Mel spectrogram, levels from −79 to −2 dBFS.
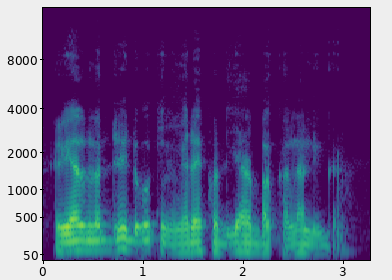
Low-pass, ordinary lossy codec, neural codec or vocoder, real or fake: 14.4 kHz; none; codec, 44.1 kHz, 2.6 kbps, DAC; fake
